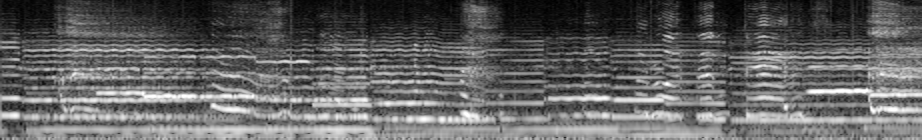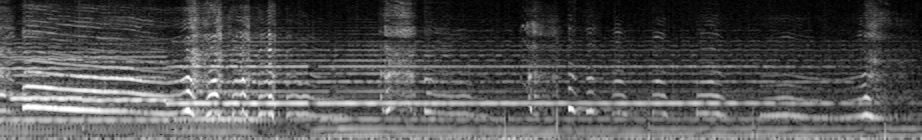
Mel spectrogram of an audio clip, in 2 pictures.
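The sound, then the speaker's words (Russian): Bitter, wavering sobs and drawn-out wails from a single voice, rising and falling for several seconds over a steady, sustained musical backdrop, fairly loud. “Горько-горько заплакала муравьишка.”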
